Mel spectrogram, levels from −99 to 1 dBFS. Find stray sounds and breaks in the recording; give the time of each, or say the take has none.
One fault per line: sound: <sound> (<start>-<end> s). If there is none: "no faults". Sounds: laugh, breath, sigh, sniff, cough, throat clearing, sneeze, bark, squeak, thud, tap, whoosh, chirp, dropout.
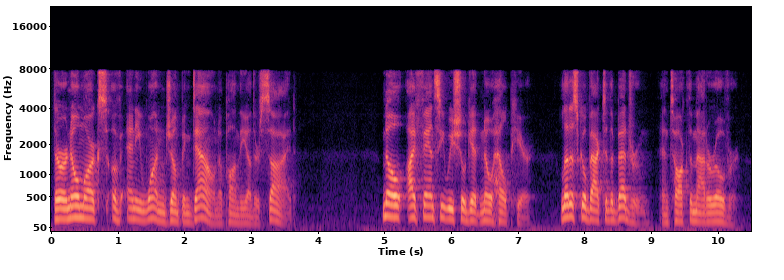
no faults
